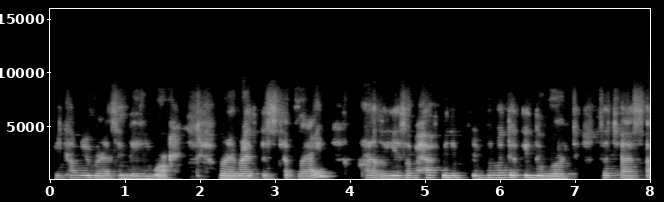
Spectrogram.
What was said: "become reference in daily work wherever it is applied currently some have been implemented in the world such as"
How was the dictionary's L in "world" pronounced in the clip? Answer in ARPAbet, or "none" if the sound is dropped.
none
